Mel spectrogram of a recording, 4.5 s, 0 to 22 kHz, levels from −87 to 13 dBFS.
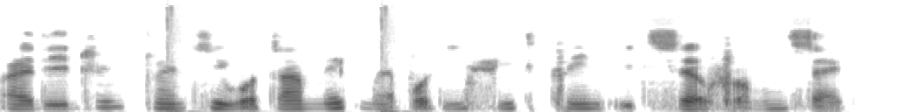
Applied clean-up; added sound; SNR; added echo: none; Wood; 19 dB; none.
